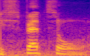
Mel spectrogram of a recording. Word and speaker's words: spaetzle: there's Mr Z yeah this is pronounced as a short e spetzel okay Mr Z brought me up there Joe somebody's brought some spaetzle yeah I'm gonna run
